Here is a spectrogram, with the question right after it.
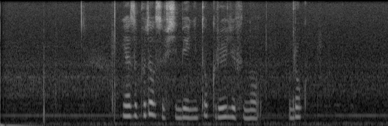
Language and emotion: Russian, sad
